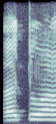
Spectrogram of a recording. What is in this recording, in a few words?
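"ěr duo", Mandarin Chinese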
